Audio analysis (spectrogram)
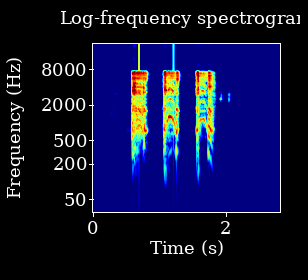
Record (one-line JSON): {"three_cough_length": "2.8 s", "three_cough_amplitude": 32185, "three_cough_signal_mean_std_ratio": 0.39, "survey_phase": "beta (2021-08-13 to 2022-03-07)", "age": "45-64", "gender": "Female", "wearing_mask": "No", "symptom_none": true, "smoker_status": "Never smoked", "respiratory_condition_asthma": false, "respiratory_condition_other": false, "recruitment_source": "REACT", "submission_delay": "0 days", "covid_test_result": "Negative", "covid_test_method": "RT-qPCR", "influenza_a_test_result": "Negative", "influenza_b_test_result": "Negative"}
